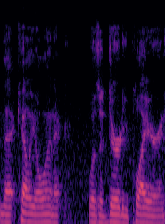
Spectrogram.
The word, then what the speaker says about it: Olynyk: Kelly Olynyk. Olynyk. It's because I see it in my head, even though I know how to say it. So once I see the Y, I think only.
